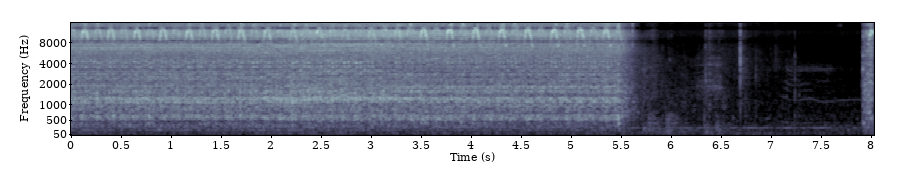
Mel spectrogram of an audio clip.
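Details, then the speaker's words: 1984 Honda CBX750, engine rebuilt and refitted, dry cranking with spark plugs out but in their caps, oil in crankcase, no fuel, to get oil flowing: starter spins the engine evenly and quickly with a steady whirr and no clunks; normal cranking, spark present. "yep so we got it's cranking we have spark right so the the dry cranking I say dry I mean no fuel plugs out seem to go okay"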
